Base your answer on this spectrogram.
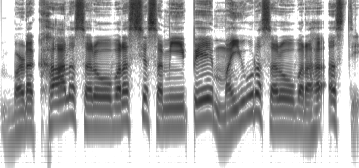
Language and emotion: Sanskrit, neutral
